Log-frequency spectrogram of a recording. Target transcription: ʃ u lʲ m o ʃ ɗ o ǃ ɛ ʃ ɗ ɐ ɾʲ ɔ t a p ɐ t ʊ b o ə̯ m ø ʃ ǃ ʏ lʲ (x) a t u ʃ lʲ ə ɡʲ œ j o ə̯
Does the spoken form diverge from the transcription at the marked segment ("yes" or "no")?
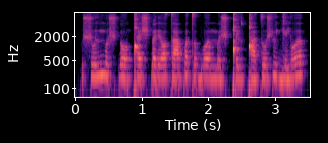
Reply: yes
